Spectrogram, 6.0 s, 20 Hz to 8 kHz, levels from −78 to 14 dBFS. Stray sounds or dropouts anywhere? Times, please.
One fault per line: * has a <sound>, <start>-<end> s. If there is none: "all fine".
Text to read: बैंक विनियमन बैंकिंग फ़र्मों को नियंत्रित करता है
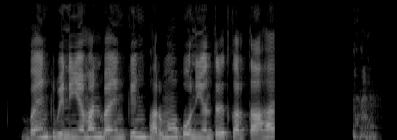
* has a cough, 5.3-5.8 s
